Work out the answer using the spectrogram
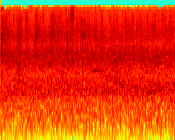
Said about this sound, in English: How about this morning? They couldn't do it. How about you guys stomp your feet and see if you can get it to shake?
